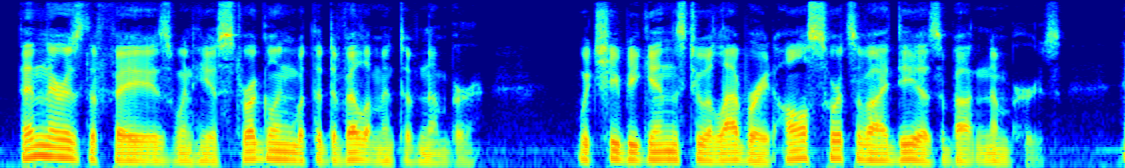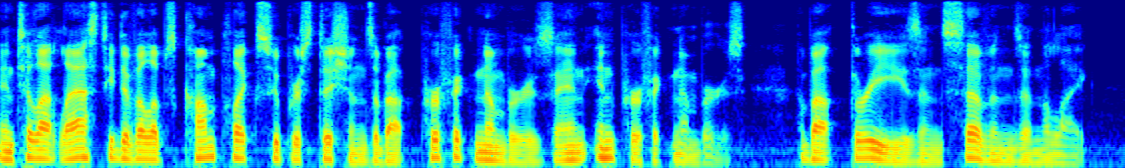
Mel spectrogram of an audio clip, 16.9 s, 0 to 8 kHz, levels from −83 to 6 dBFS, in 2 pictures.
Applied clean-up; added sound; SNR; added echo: none; none; none; none.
